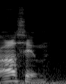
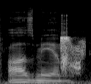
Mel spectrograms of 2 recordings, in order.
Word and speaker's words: Osmium: So, how is it pronounced? Osmium or Ossium? – Osmium.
